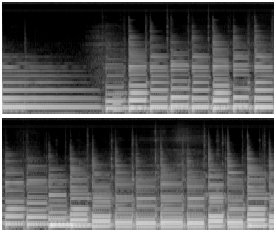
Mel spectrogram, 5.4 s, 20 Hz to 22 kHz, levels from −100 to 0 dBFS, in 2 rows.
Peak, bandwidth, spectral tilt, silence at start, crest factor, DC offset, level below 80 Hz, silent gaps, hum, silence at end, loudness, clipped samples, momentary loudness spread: -8 dBFS; 6.4 kHz; -9 dB/octave; 0 s; 16 dB; under 0.1%; -58 dBFS; none; none; 0 s; -23 LUFS; under 0.1%; 11 LU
